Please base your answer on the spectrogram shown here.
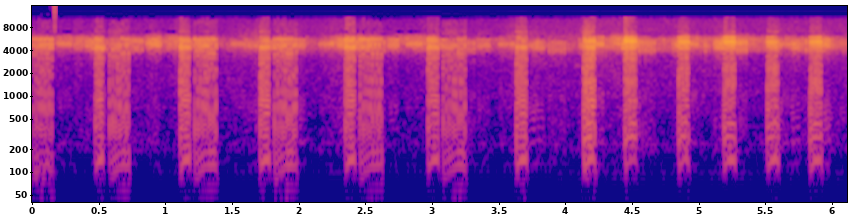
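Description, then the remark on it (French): Cicadas of new genera and species call in the Kenyan steppe in a steady series of raspy, pulsing bursts, each a rough croak-like buzz resembling frogs, repeating rhythmically and growing slightly louder and more evenly spaced toward the end. “voir, mais que c'était des cigales qui étaient de genre et d'espèces nouvelles.”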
